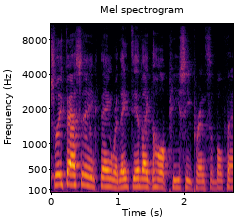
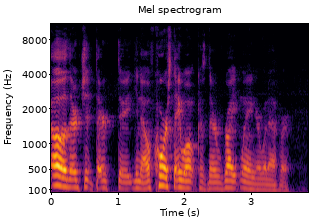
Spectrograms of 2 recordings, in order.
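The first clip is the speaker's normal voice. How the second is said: usual speaking voice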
